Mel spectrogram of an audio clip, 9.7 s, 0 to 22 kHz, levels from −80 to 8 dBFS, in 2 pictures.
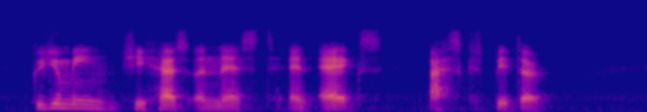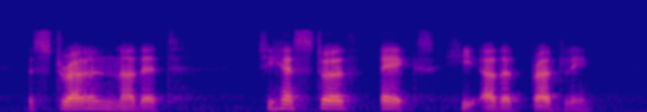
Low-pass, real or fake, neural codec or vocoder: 7.2 kHz; fake; codec, 16 kHz, 0.2 kbps, FocalCodec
